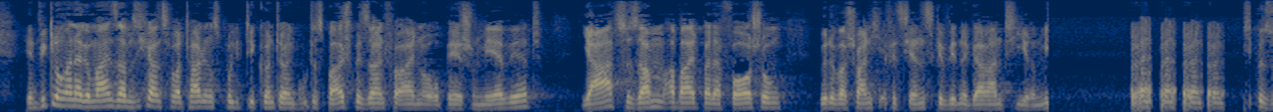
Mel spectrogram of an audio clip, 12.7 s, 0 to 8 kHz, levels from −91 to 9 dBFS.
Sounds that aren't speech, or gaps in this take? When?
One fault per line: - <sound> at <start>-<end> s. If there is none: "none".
- laugh at 11.3-12.3 s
